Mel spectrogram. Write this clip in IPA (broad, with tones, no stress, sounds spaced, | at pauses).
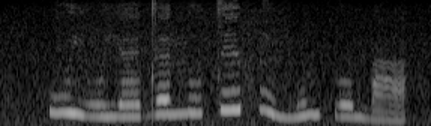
k͡p u˧ j u˨ j ɛ˨ d ɛ˧ n u˧ t e˦ f ũ˦˨ m ũ˨˦ ɡ͡b o˧ m a˨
